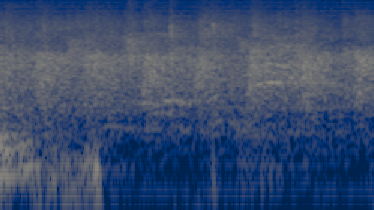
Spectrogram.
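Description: Church congregation applauding during a worship service, a steady broadband clapping wash filling the moment at moderate level, with some low rumble at the start.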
